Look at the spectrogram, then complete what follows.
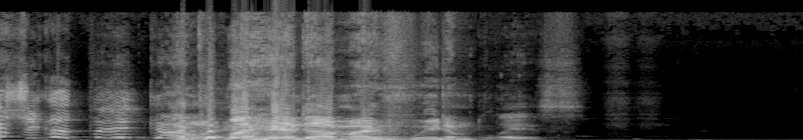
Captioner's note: slurred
